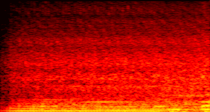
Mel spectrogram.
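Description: A car engine running with a steady low hum, fading in quickly at the start.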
